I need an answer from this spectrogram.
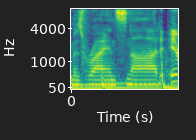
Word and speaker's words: Snaadt: what's going on everybody my name is Ryan snod it rhymes of OD and you're listening and watching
